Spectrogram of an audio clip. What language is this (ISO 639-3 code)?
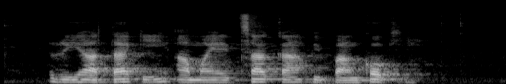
cpy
